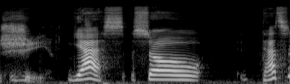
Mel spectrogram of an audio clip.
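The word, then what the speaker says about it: 四: it is uh yes because it sounds like the word for death which is she yes so that's not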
